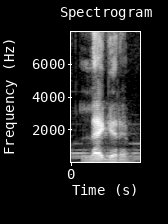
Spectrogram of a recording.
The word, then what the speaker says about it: legere: we have the verb legere the theme vowel is short therefore you have to read it legere if you read it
